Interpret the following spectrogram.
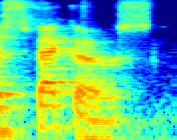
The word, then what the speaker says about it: Specos: I'm very pleased to welcome the beautiful IFBB Women's Physique Pro, Specos. Is that the right pronunciation for your last name?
